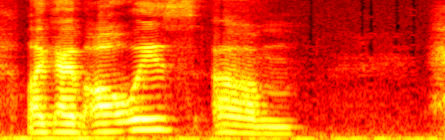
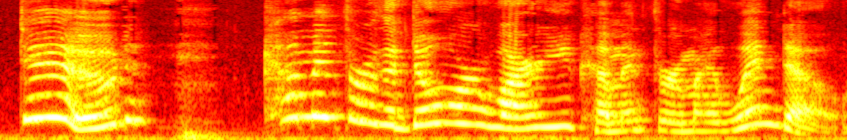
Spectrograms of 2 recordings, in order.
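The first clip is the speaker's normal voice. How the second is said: loud, high startled yell at a friend; startled shout; 9 semitones higher, 5 dB louder than usual. Retold or imitated. Yelling at a friend climbing in her window, startled. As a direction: shout it out, caught off guard.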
